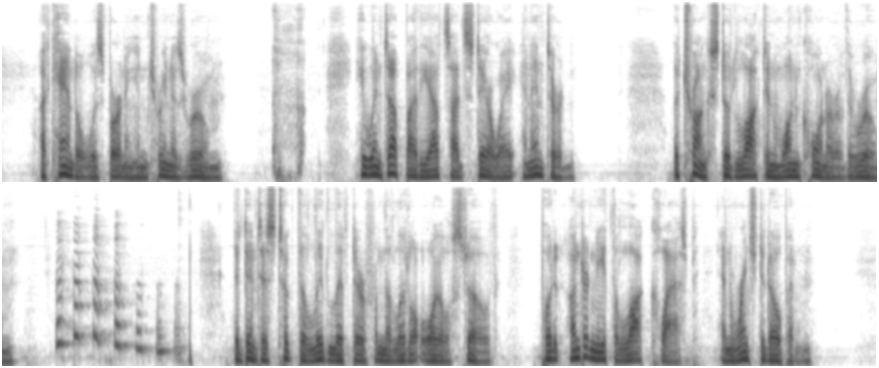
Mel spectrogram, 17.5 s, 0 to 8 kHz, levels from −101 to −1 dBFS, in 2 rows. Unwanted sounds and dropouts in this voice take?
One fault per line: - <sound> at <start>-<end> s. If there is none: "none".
- cough at 2.7-3.1 s
- laugh at 9.3-10.7 s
